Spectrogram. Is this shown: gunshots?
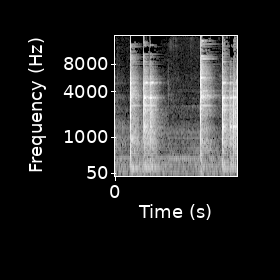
no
